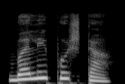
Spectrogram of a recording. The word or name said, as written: ಬಲಿಪುಷ್ಟ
